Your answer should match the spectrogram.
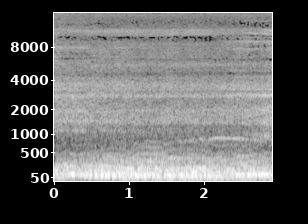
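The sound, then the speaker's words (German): A steady low humming drone fills the background, continuous and even like rushing waves, with heavy rumble in the bass and no voices. “Ein durchgehender Ton, der an das Rauschen von Wellen erinnert.”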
